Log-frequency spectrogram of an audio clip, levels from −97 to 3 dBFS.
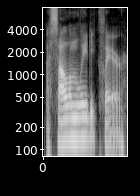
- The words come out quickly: No, average, 140 wpm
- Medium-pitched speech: No, low, 120 Hz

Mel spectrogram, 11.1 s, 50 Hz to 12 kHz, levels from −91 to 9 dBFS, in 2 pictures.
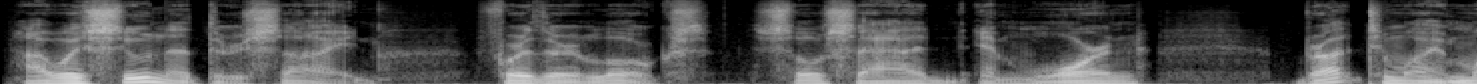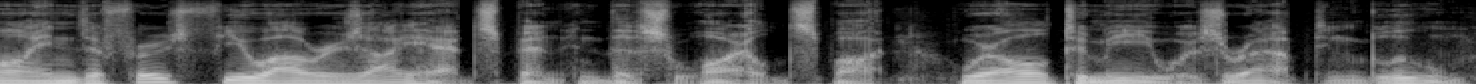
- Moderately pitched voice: No, very low, 90 Hz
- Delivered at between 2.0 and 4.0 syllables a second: Yes, 3.9 syllables/s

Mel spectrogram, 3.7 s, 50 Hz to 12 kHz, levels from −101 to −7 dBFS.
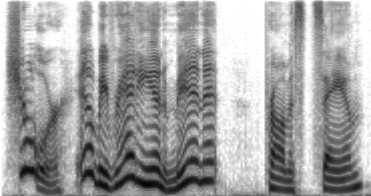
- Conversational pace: Yes, average, 145 wpm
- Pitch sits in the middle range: No, very high, 250 Hz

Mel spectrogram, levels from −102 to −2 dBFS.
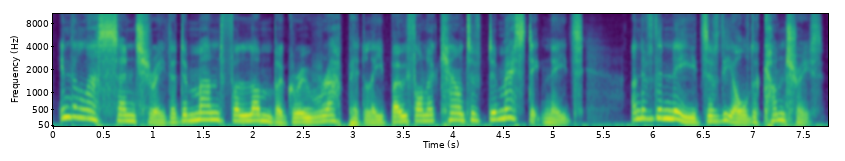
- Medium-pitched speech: Yes, medium, 165 Hz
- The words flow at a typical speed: Yes, average, 185 wpm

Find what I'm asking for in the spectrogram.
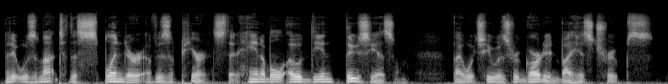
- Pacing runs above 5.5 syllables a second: No, 5.4 syllables/s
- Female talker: No, male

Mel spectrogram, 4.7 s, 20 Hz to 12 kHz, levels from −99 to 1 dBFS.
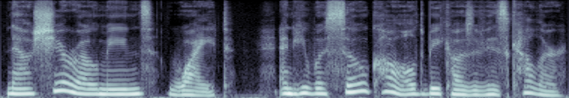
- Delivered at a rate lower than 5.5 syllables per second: Yes, 4.6 syllables/s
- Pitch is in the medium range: Yes, medium, 175 Hz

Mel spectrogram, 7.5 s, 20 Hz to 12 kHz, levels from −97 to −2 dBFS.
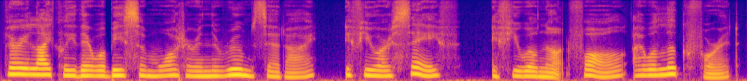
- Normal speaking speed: No, fast, 210 wpm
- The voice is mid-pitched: Yes, medium, 180 Hz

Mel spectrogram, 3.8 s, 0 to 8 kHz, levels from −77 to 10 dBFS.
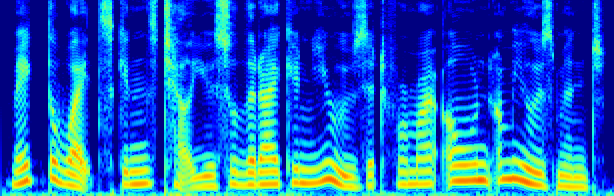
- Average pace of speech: No, fast, 235 wpm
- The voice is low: No, high, 190 Hz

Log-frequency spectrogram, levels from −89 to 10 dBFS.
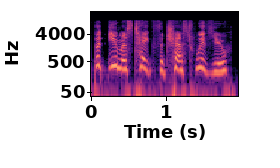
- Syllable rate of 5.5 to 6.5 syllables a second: No, 4.4 syllables/s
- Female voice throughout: Yes, female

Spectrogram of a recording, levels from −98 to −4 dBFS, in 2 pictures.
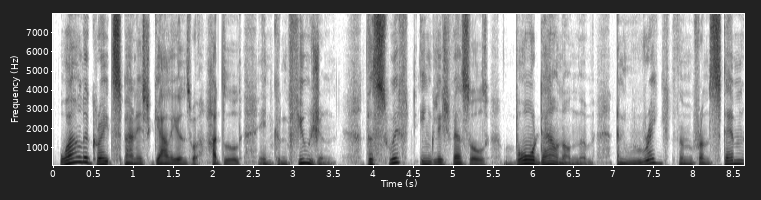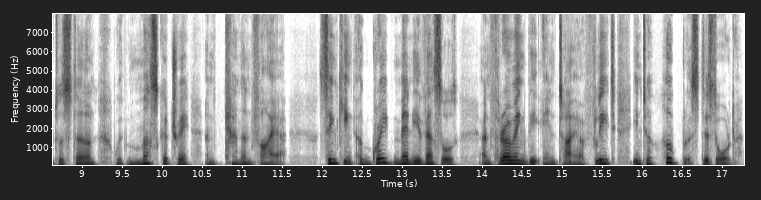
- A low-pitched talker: Yes, low, 125 Hz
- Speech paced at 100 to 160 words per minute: Yes, average, 145 wpm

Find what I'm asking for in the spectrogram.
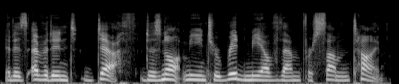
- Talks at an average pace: No, fast, 225 wpm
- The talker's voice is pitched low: No, high, 200 Hz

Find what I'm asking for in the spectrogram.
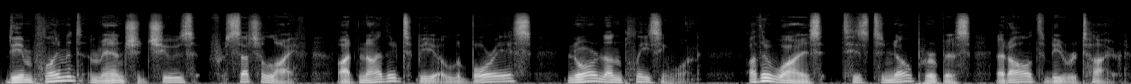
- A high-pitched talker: No, low, 100 Hz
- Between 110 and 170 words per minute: Yes, average, 160 wpm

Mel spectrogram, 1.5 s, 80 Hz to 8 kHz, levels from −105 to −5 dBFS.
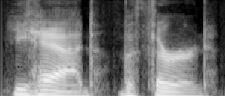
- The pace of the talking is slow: Yes, slow, 120 wpm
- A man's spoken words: Yes, male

